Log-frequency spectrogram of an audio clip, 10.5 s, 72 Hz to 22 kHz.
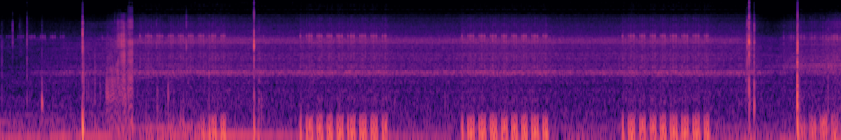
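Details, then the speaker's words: New Hitachi 2TB hard drive just installed in a PC, running at about 50°C; steady whine with a rapid buzzing chatter in one-second bursts about every two seconds, owner suspects heads knocking. "e aí um hd novo acabou de chegar no correio da hitachi do espera fazendo barulho estranho parece que agulha tá batendo"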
